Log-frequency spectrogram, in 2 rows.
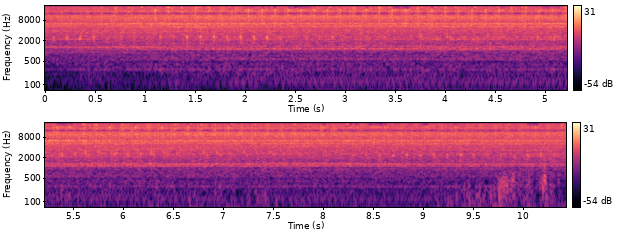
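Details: VW Golf V 1.6 BSE engine at steady idle: uneven tapping about two knocks a second from inside the engine; knocking, cause undetermined.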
